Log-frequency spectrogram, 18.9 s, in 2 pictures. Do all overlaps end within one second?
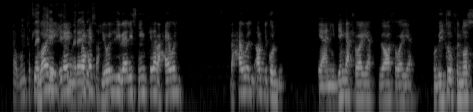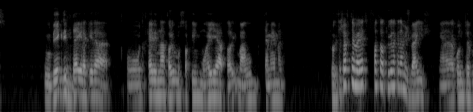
No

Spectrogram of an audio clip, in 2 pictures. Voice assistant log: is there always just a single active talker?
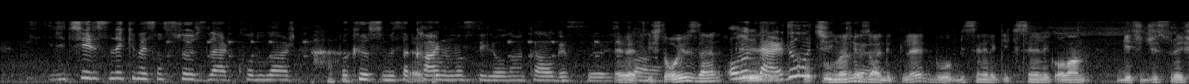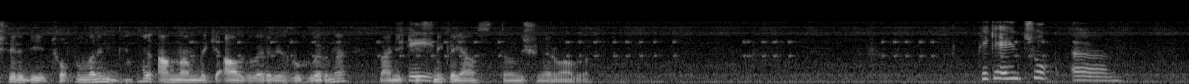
No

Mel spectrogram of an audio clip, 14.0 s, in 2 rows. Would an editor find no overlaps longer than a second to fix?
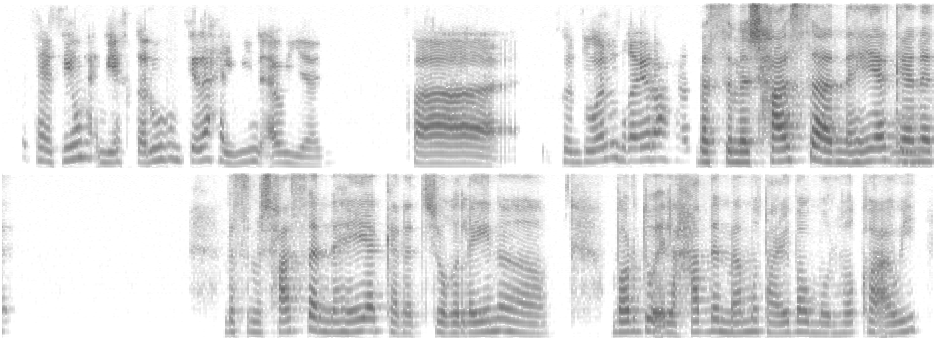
Yes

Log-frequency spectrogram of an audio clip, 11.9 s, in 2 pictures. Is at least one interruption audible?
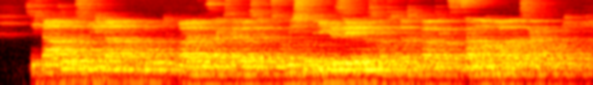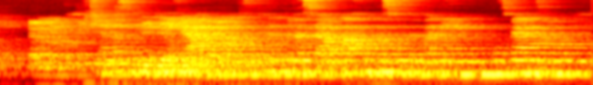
Yes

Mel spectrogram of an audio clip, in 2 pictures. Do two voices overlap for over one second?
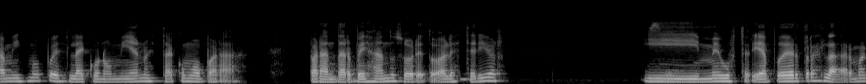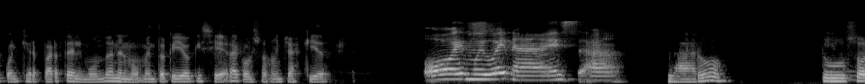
No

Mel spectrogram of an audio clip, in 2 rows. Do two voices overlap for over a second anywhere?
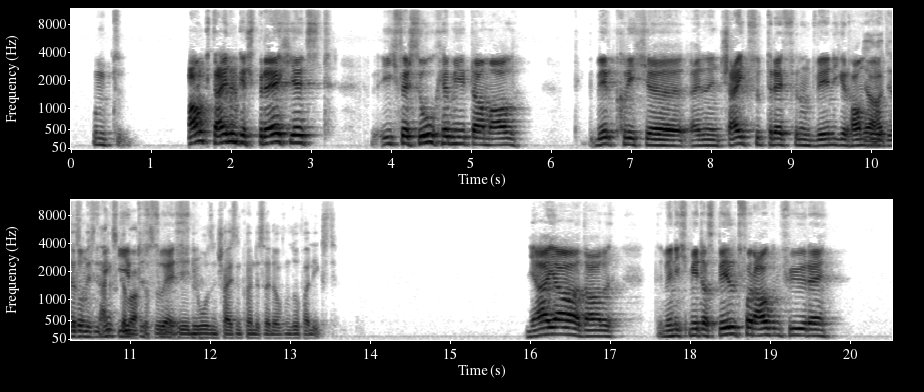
Yes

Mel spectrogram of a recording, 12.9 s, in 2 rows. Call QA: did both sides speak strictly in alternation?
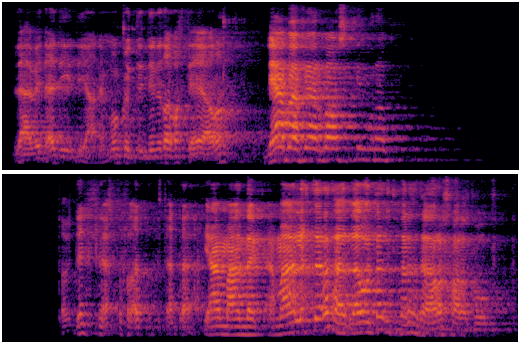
Yes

